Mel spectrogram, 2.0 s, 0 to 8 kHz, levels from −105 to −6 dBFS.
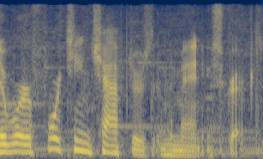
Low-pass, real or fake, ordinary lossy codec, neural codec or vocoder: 7.2 kHz; real; MP3, 64 kbps; none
